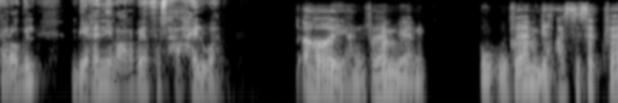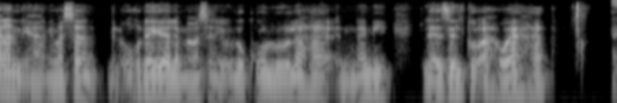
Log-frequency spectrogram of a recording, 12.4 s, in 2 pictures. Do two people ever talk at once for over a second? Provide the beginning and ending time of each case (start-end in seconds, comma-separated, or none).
none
